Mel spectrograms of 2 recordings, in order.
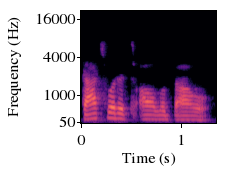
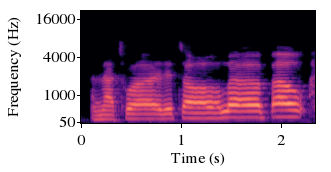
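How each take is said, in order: First: Said in the usual way. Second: "about" drawn out slow and loud; emphatic slow declaration. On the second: Shown as a demonstration. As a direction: lean hard and slow on "about". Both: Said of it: "I don't know why it came to me".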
